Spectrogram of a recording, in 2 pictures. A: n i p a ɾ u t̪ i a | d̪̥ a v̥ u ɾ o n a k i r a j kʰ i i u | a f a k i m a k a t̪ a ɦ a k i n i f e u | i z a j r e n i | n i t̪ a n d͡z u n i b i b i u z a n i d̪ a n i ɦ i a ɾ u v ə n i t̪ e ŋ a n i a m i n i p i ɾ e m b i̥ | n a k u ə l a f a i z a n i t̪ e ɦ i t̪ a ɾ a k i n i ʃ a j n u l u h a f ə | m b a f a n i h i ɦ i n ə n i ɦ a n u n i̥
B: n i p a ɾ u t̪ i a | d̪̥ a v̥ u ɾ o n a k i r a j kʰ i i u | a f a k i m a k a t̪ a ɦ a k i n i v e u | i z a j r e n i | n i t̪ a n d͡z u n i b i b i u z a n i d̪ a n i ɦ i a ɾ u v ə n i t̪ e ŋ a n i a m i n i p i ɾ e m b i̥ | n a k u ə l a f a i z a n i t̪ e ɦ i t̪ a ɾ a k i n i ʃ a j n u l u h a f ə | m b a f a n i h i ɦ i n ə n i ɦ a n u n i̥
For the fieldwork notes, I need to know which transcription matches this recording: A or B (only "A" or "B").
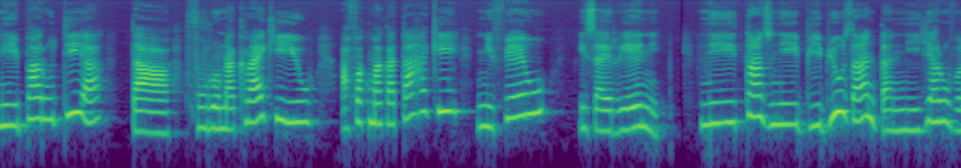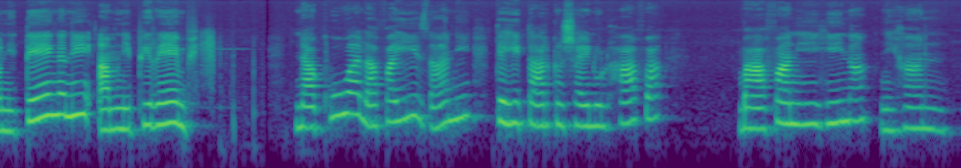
A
